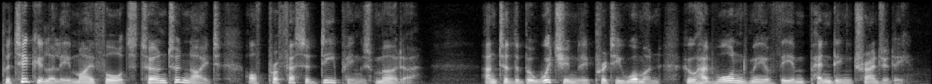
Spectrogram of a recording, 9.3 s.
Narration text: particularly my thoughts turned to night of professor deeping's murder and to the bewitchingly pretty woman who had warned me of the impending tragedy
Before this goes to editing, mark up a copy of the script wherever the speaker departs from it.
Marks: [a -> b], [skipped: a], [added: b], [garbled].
particularly my thoughts turned to night of professor deeping's murder and to the bewitchingly pretty woman who had warned me of the impending tragedy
